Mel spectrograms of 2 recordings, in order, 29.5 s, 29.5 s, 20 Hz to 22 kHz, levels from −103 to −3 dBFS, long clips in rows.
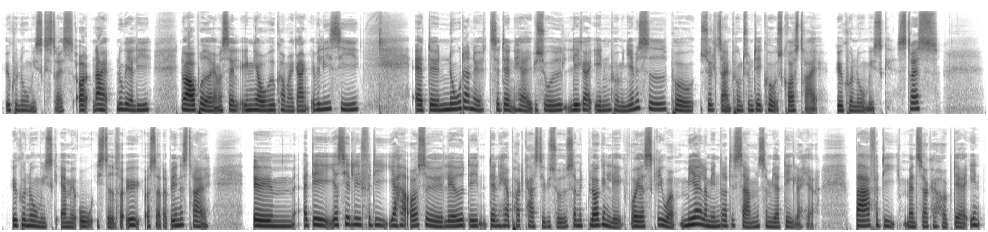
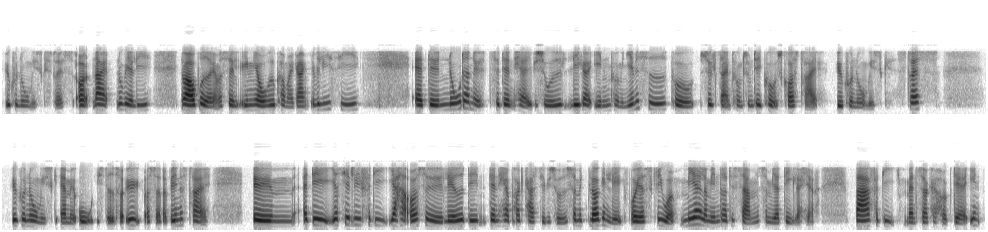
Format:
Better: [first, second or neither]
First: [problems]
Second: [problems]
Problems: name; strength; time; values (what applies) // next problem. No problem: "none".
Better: first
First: none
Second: phone-call audio; nothing above 3.5 kHz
